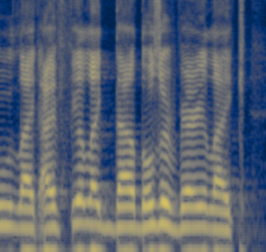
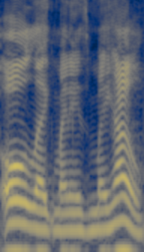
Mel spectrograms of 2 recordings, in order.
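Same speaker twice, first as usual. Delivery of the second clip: put-on thick Spanish accent, male voice; 3 semitones lower than usual. Retelling a talk with a drunk pool stranger: imitating a thick Spanish accent. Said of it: "His accent was really, really thick".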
